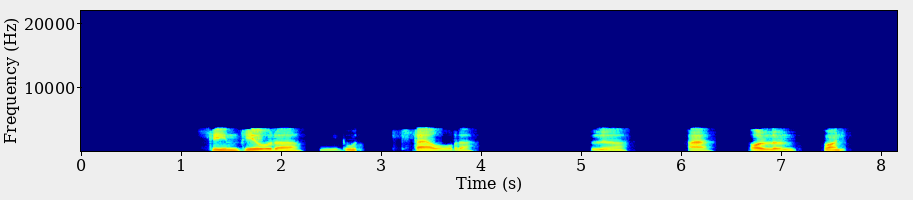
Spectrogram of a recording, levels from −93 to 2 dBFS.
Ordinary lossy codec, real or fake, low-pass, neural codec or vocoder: MP3, 24 kbps; fake; 3.6 kHz; codec, 16 kHz, 0.5 kbps, X-Codec, HuBERT features, trained on balanced general audio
